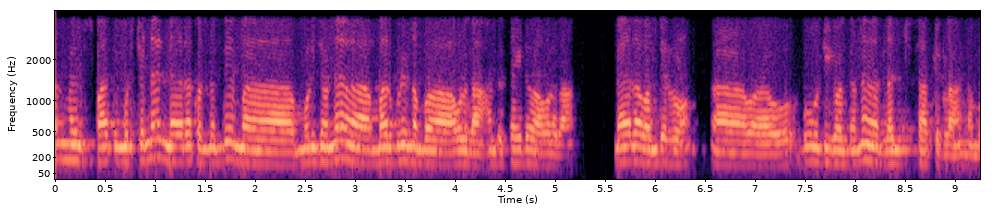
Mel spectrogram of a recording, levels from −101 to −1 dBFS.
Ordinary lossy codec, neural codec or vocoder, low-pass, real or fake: none; none; 3.6 kHz; real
